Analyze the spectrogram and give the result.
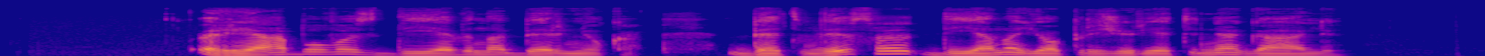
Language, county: Lithuanian, Klaipėda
